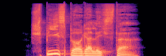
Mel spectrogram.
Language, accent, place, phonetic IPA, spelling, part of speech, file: German, Germany, Berlin, [ˈʃpiːsˌbʏʁɡɐlɪçstɐ], spießbürgerlichster, adjective, De-spießbürgerlichster.ogg
- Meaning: inflection of spießbürgerlich: 1. strong/mixed nominative masculine singular superlative degree 2. strong genitive/dative feminine singular superlative degree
